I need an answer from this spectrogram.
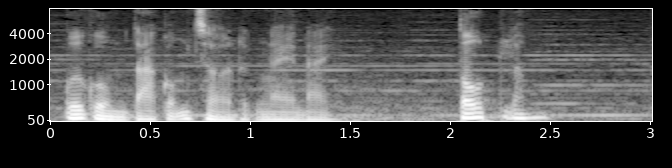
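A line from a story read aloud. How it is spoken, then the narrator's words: Soft satisfied laugh. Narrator (Vietnamese): Bác Cổ khẽ cười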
